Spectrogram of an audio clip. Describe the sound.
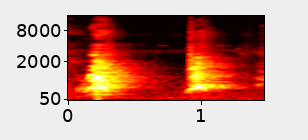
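A little dog barking: two sharp, bright barks about three quarters of a second apart, each trailing off, then a much fainter short yip at the end. No voices.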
